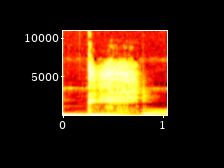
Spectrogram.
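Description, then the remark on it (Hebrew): Crickets chirp steadily in the background on the island of Koh Phangan, Thailand, a thin, continuous high trill layered over a low sustained musical drone of background music with bells, with no one speaking. “אני מקווה מאוד שאתם שומעים את הצרצרים ברקע, בנוסף למוזיקת הרגע ש...”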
